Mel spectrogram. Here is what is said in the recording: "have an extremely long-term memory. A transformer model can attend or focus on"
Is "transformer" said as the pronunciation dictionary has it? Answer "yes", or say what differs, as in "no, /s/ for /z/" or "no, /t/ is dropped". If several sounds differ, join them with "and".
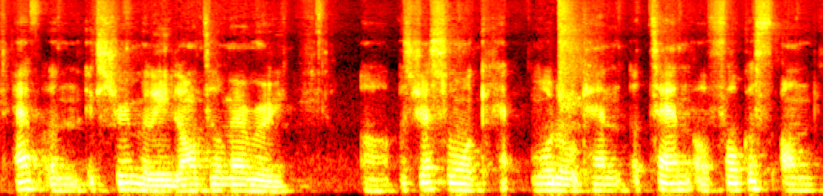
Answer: no, /n/ is dropped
